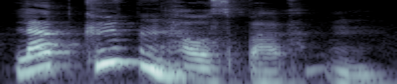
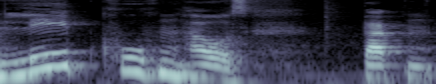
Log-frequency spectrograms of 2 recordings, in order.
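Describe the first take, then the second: First: "Labkükenhaus" with ü in place of u; slip in pronunciation. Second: Said in the usual way. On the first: Acted. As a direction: slowly say "Labkükenhaus" in the creature's fronted vowels.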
